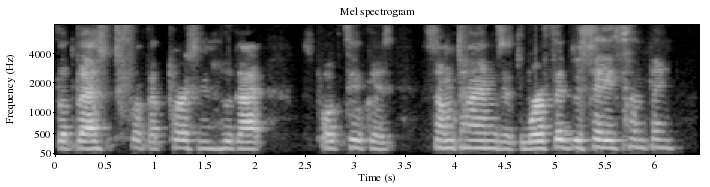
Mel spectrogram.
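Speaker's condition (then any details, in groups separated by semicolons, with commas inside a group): Cerebral palsy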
